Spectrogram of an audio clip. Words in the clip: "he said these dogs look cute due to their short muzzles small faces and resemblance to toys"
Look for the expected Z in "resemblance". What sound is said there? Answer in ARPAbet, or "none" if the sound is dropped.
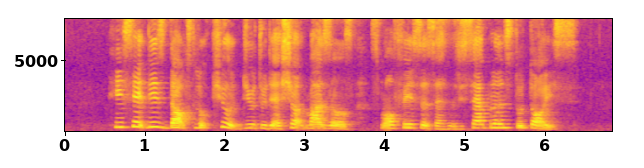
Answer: S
